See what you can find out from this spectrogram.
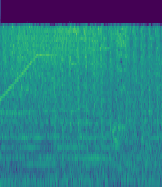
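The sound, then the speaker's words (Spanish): Loud, sustained machine gun fire from a sophisticated but rudimentary, traditional-looking firearm wielded by a warrior inside a temple, shooting bullets nonstop as a dense, unbroken rattle with no pause across the whole stretch. “Empuña una ametralladora que comienza a disparar balas sin cesar.”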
